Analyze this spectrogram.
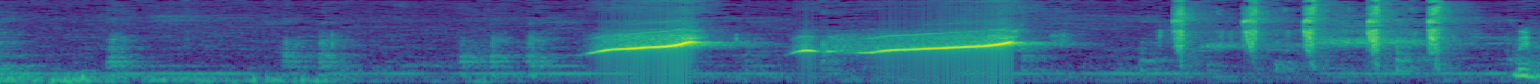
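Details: Pet ring-necked parakeet indoors giving two loud, clear whistled notes, each sliding upward and lasting about a second, separated by a short gap, then soft clicks and taps over a steady low room hum.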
